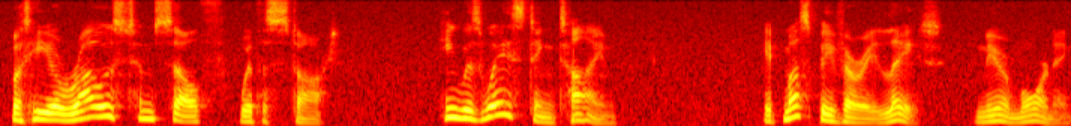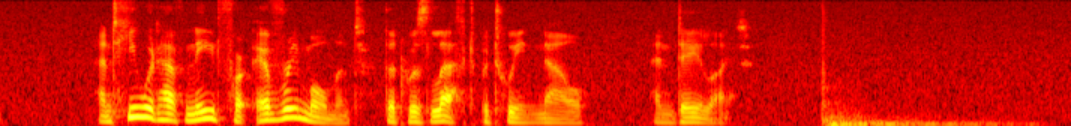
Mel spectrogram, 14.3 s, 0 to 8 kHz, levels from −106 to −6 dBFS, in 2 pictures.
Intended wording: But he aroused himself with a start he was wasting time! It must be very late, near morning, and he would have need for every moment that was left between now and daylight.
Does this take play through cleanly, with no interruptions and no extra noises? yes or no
no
